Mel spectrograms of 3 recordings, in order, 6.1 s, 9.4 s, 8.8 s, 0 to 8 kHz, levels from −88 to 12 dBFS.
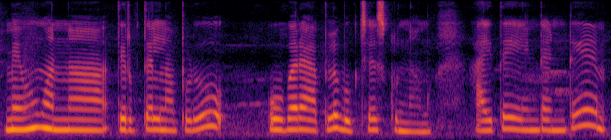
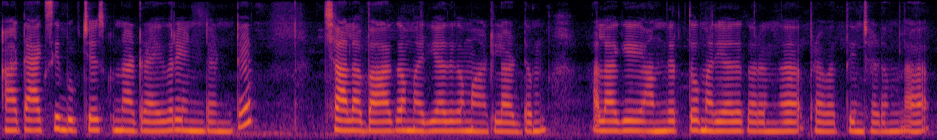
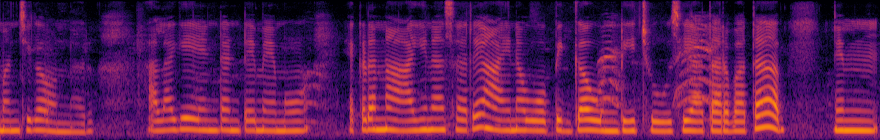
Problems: background sounds at intervals, background conversations at intervals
